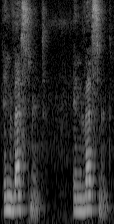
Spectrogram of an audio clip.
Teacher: investment. We stress the second syllable, investment, investment.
